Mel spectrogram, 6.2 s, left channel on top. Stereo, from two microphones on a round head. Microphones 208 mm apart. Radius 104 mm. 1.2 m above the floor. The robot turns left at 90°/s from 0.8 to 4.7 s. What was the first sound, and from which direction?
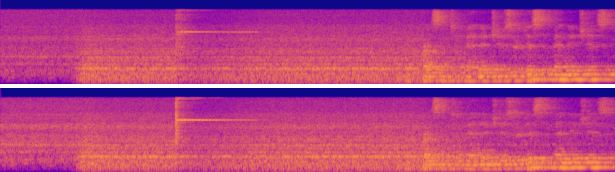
A microwave, 80° right.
